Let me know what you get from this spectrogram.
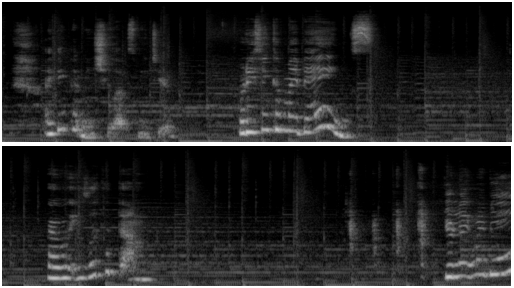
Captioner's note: kisses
